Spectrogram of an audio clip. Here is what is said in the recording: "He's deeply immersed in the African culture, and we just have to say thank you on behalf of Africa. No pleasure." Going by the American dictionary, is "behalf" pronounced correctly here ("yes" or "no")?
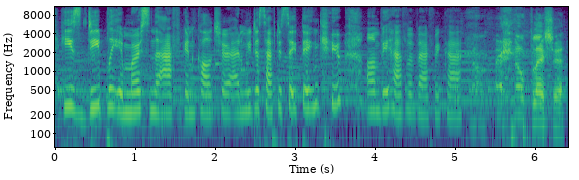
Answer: yes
